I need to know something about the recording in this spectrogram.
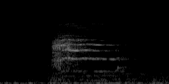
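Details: Pet cat Odeko calls out in an affectionate mood, giving a single clear meow that starts strong and tails off gently, in a quiet indoor room.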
